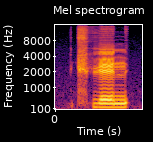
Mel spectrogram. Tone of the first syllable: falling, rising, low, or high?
high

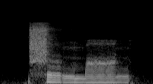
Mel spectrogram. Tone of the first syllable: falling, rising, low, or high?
falling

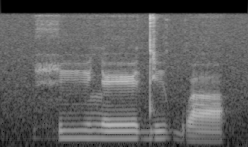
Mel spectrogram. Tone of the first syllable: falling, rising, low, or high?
high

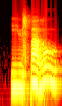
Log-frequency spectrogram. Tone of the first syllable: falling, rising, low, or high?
low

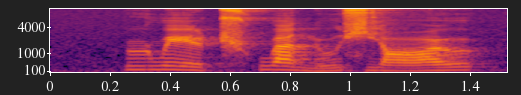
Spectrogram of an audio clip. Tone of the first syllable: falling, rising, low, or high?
falling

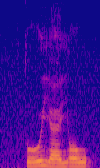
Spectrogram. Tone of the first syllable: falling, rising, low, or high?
rising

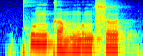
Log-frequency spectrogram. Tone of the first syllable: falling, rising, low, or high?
high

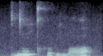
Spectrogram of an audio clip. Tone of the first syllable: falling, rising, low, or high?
falling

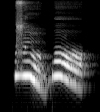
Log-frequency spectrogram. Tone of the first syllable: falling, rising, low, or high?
falling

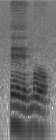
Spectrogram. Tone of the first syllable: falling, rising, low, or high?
low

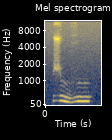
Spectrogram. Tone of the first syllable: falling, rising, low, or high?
falling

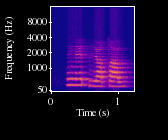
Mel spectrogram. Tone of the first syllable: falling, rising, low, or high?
high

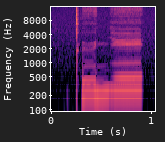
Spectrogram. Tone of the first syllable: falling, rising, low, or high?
low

